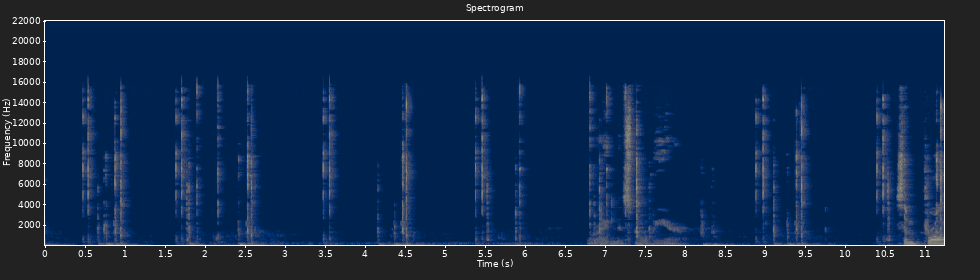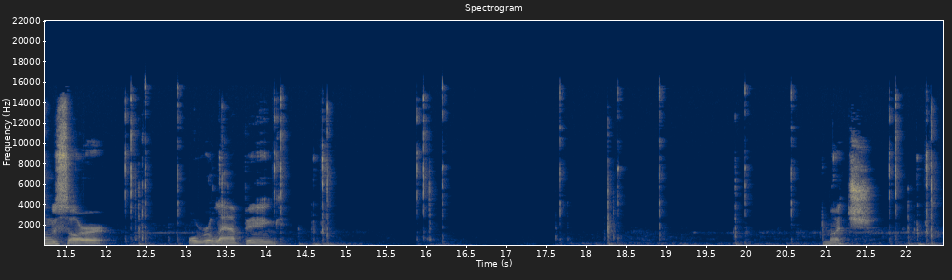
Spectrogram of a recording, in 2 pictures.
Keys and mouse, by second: 0.7 shift+d, 1.9 shift+middle click, 4.5 shift+d, 6.0 middle click, 7.0 shift+middle click, 8.2 g, 9.2 shift+d, 11.1 shift+d, 12.5 shift+middle click, 16.2-17.8 middle drag, 18.5 shift+middle click, 20.0 middle click, 20.9 g, 22.1 shift+d.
